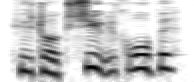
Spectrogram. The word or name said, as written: hydroxylgruppe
